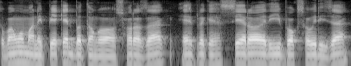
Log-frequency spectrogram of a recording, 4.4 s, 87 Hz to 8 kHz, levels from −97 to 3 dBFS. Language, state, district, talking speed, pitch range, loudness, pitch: Kokborok, Tripura, Dhalai, 150 wpm, 95-105 Hz, -17 LUFS, 100 Hz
